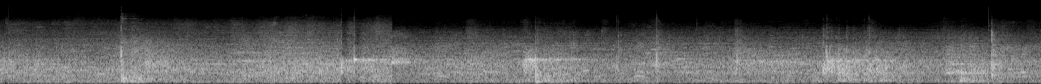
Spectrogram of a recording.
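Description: Busy bowling alley: a bowling ball rolls down the lane, with sharp crashes of balls and pins a little over a second in and again around five seconds in, over a steady din of voices.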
